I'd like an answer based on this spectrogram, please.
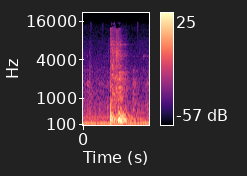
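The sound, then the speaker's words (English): A single harsh cough bursts out after a hit of a joint. It is short and loud, with a quiet low hum before and after and no talking. “you need to quit coughing, it's your hit. Oh, yes, and exhale.”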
